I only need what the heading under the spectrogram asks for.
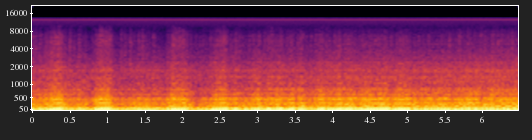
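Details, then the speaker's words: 2001 Dodge Ram 1500 5.2L V8 at idle: a deep rumble that swells and sags as rpm fluctuates wildly, a surging idle traced to a faulty MAP sensor (P0107). "all right is fluctuating like crazy so as you can hear the vehicle check out the rpm"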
